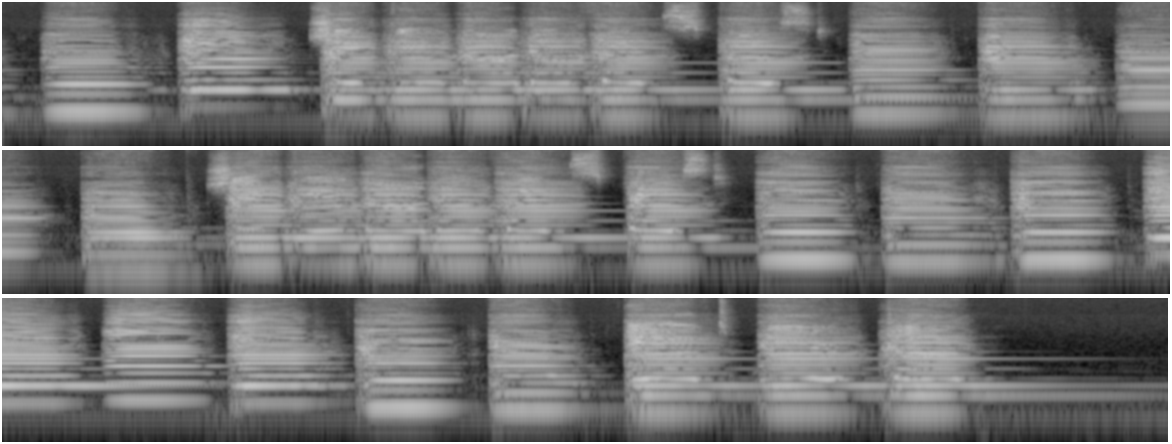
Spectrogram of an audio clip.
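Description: Cello playing a simple beginner string tune in short, separate bow strokes at a steady beat, some notes left ringing under the next. The playing stops about a second before the end and the last note dies away.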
